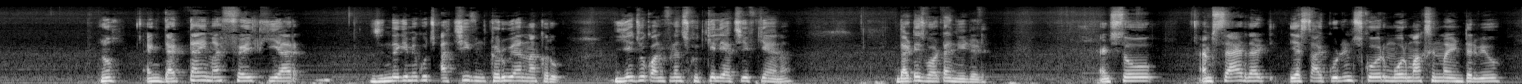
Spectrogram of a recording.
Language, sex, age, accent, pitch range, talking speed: Hindi, male, 20-39, native, 135-170 Hz, 175 wpm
